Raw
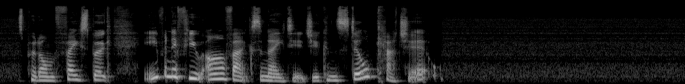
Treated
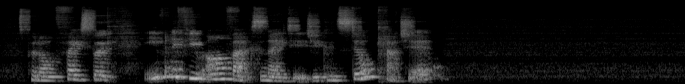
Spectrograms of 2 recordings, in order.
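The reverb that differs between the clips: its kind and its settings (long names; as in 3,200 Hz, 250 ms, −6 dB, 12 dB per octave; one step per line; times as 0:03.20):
reverb whose tail is shaped and stops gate 100 ms flat, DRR −2 dB
level −8 dB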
